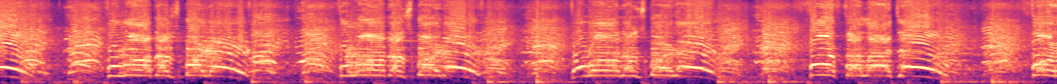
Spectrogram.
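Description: Crowd of protesters chanting a short slogan in unison, shouting the same phrase over and over at an even pace of about one phrase every two seconds.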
